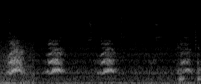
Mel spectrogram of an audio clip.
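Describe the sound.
A dog gives a series of short, high yelping barks mixed with whimpers, a few evenly spaced yips followed by two quicker ones close together at the end.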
